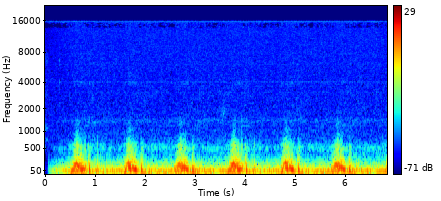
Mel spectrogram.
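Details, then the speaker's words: Moderate aortic stenosis, heart rate near 58 per minute: a loud crescendo-decrescendo systolic murmur followed by a soft but clearly audible aortic closure sound. "the loud crescendo-decrescendo systolic murmur, which is followed by a soft but clearly audible aortic closure."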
